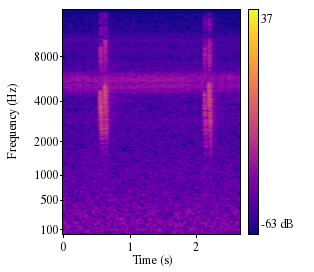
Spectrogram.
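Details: A streaked spiderhunter in Kaeng Krachan National Park gives two sharp, high double-note chips about one and a half seconds apart, over a steady high insect drone.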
